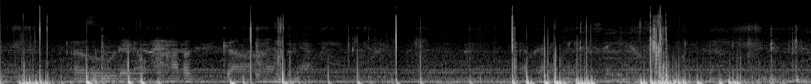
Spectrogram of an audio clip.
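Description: Handling clatter of a shopping cart and goods at a store checkout: a run of sharp clicks and knocks, with a louder rustling thump about six and a half seconds in, over a steady low hum.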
